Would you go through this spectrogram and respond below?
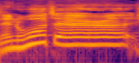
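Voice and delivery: high, loud imitation of an Australian quiz host; Australian accent. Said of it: "She had an Australian accent".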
